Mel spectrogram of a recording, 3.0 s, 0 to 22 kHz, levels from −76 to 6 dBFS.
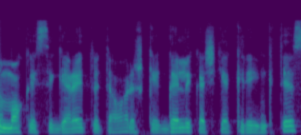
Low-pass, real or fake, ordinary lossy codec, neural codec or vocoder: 10.8 kHz; real; Opus, 16 kbps; none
